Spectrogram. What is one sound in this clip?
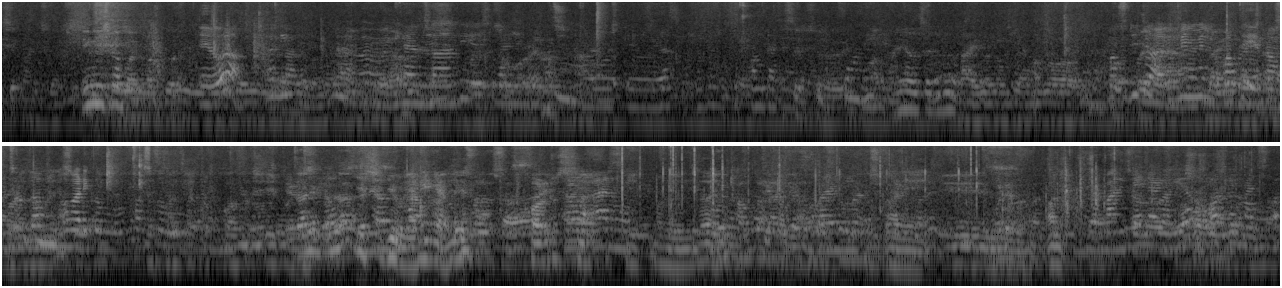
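Several young people talk together nearby in a small room.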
